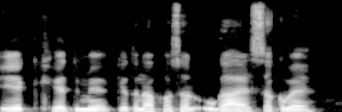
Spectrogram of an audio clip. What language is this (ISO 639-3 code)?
mag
